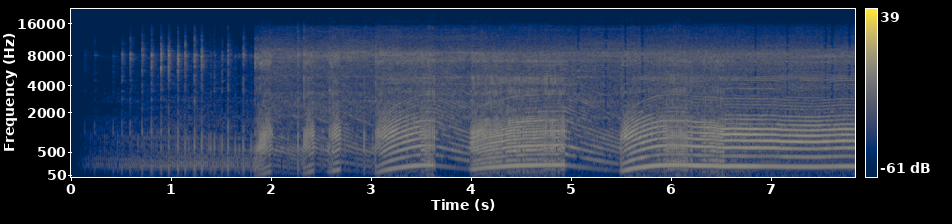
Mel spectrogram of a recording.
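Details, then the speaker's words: Older piston-ported two-stroke chainsaw without electronic control pops at idle, then at full throttle burbles and stutters (four-stroking, skipping firing beats) because the high-speed H-screw mixture is too rich. "A two-stroke engine fires every time the piston comes up. But if it skips a beat, that's called four stroking."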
